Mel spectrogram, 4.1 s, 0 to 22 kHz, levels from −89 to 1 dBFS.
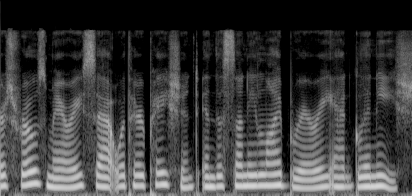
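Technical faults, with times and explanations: No technical faults are heard in this speech clip.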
